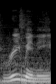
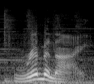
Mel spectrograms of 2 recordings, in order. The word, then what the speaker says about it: Rimini: assumed the suggested name, pronounced in Italian as Rimini, was for the actor who played the leading role, thinking it was Irish, and accepted the name. So did the post office. But instead of the Italian pronunciation, they went with Rimini, and it stayed ever since.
